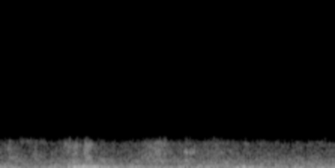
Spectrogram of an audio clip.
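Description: Low background murmur of a bar room, with a short low hum about half a second in.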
